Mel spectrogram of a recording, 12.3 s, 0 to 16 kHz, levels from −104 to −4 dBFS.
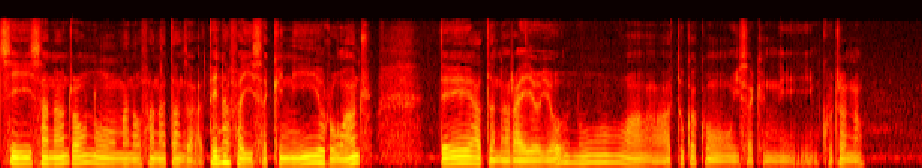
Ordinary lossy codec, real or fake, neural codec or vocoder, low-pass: AAC, 48 kbps; real; none; 9.9 kHz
